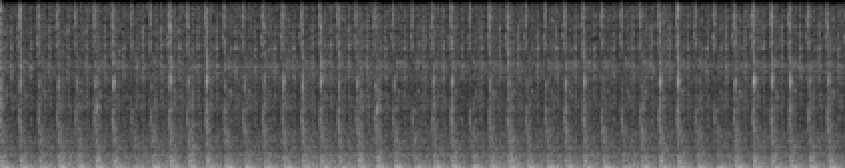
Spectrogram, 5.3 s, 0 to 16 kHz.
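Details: Fuel-injected Yamaha YBR 125 with a machine-gun-like knock of about two per second that comes and goes, plus bad random vibration at all road speeds; piston and barrel replaced and clutch basket checked, noise remains, cause unknown.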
